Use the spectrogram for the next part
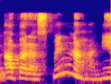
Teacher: next దాంట్లో అహిని అకారం వచ్చింది అందువల్ల ఇక్కడ కూడా సంధి జరిగి దీని నకారం అనేది రెండు సార్లు వస్తుంది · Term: డబల్ న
